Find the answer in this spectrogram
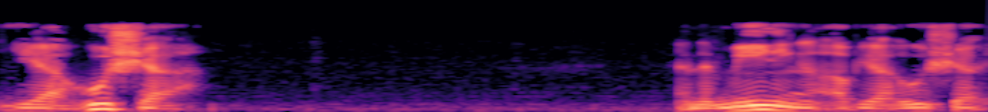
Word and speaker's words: Yahusha: Here on the bottom we have the name of the Son, Yod, He, Wah, Shin, Ayin, pronounced Yahusha.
